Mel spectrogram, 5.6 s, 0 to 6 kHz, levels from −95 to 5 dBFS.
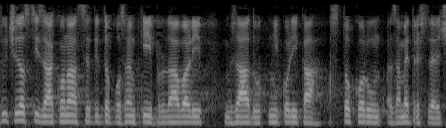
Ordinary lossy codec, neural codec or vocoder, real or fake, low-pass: MP3, 32 kbps; codec, 16 kHz, 0.9 kbps, LongCat-Audio-Codec; fake; 5.4 kHz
